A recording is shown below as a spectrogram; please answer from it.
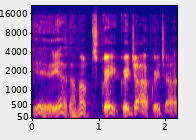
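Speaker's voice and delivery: gentle, soft, very high, encouraging and reassuring. Showing how the speaker talks to training clients: soft, reassuring voice. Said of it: "I speak to them softly".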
